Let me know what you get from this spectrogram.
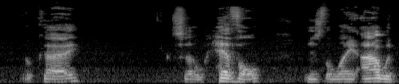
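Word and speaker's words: הֶבֶל: that is the word Hebel or Hevel, depending on how you pronounce your Hebrew. The B is oftentimes by many people pronounced as a V, okay? So Hevel is the way I would pronounce it.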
